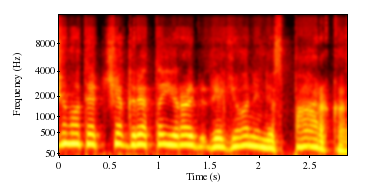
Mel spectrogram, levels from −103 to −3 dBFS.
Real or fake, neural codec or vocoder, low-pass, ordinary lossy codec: fake; vocoder, 44.1 kHz, 128 mel bands every 512 samples, BigVGAN v2; 14.4 kHz; Opus, 16 kbps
